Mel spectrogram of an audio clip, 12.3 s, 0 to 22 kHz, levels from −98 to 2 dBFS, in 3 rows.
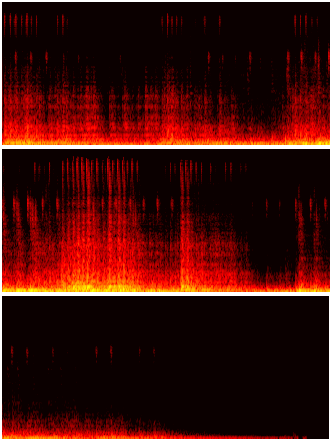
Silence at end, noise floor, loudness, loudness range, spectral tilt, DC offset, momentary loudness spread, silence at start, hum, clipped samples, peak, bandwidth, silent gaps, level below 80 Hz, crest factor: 2.05 s; -77 dBFS; -38 LUFS; 15 LU; -9 dB/octave; under 0.1%; 23 LU; 0 s; none; under 0.1%; -18 dBFS; 15.5 kHz; none; -38 dBFS; 20 dB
